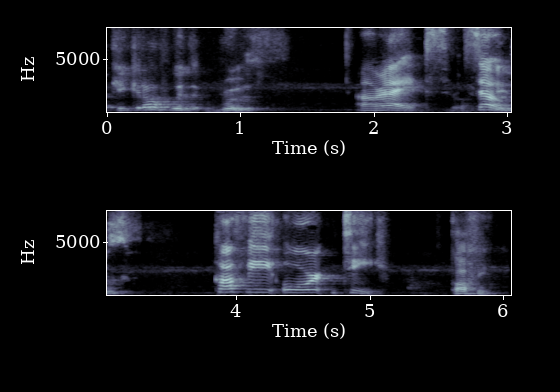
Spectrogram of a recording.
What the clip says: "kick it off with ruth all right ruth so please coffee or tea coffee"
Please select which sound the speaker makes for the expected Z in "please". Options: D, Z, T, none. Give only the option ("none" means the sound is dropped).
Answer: none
